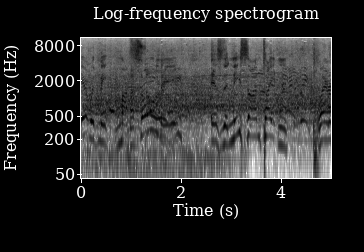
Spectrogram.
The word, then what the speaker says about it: Masoli: S, not a Z. And I think as the East Division Player of the Year, most outstanding player, I think he's earned the right to have his name pronounced correctly.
